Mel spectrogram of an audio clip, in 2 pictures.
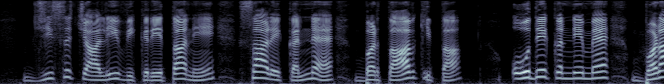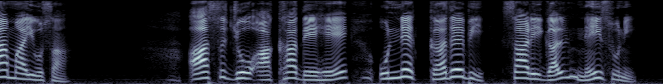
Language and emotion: Dogri, angry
